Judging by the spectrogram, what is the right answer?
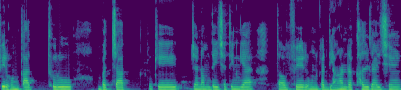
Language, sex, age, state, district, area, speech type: Maithili, female, 18-30, Bihar, Samastipur, urban, spontaneous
